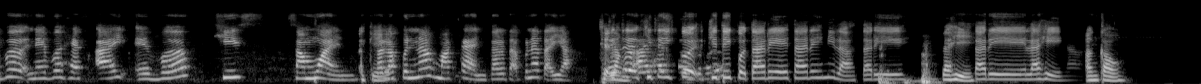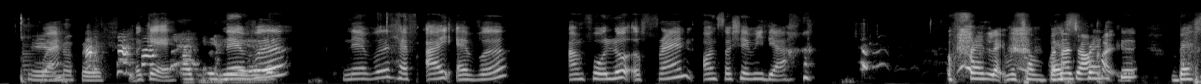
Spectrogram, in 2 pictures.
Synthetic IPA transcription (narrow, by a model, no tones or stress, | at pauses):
vənɛvəɦɛvajɛvə | kʰisː | ãmwãnokekalawpənãhmakankalawt̪aʔpənãht̪aʔjah | t͡ʃɛaŋt̪əkit̪əikʊt̪̚kit̪əikʊt̪̚ːaɾɪht̪aɾɪhnilaht̪aɾɪhlaɦet̪aɾɪhlaɦeaŋkaw | wɛ | okenɛvə | nɛvəɦɛvajʔɛvə | ãmfoloʔəfɹɛ̃ndɔ̃nsoʃəlmidia | əfɹɛ̃ndlajk̚mat͡ʃampəɛnaɹɛkə | bɛs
